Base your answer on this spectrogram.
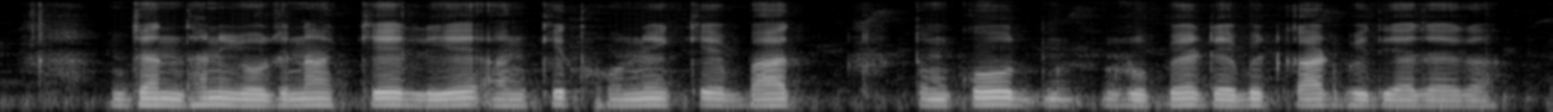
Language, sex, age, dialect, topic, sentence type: Hindi, male, 18-24, Awadhi Bundeli, banking, statement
